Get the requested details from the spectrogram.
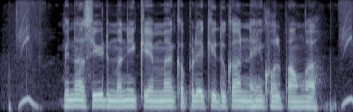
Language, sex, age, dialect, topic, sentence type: Hindi, male, 18-24, Awadhi Bundeli, banking, statement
